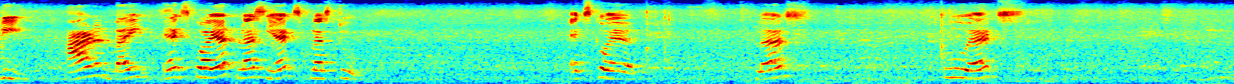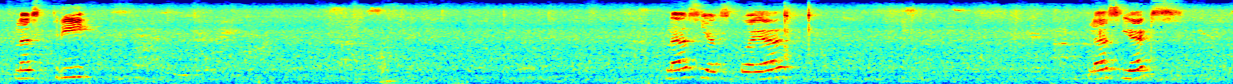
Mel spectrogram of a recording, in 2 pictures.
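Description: A girl speaks calmly and clearly, close by, in short bursts.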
